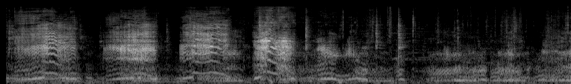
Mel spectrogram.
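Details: Pungsan dogs in a fight over rank, snarling in harsh, raspy bursts roughly every second, with rough high-pitched edges and short quiet gaps between outbursts.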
